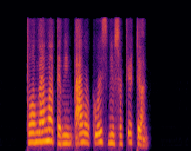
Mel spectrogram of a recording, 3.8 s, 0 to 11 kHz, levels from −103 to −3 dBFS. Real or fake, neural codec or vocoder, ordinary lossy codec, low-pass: fake; codec, 16 kHz, 0.5 kbps, FreqCodec, smaller model; MP3, 48 kbps; 7.2 kHz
